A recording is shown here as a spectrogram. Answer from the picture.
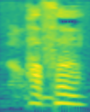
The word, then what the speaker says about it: Parfum: Parfüm, ja? – Parfum. – Parfum, genau. Sehr gut ausgesprochen.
